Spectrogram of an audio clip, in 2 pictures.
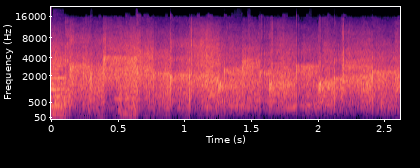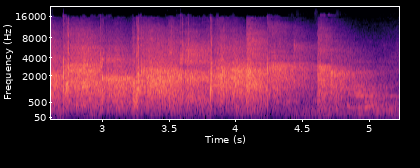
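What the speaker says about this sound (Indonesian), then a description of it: "Ya, berikan tepuk tangan." Steady applause from a classroom group after a sociology group presentation, dense clapping holding evenly for several seconds before tapering off at the end.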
